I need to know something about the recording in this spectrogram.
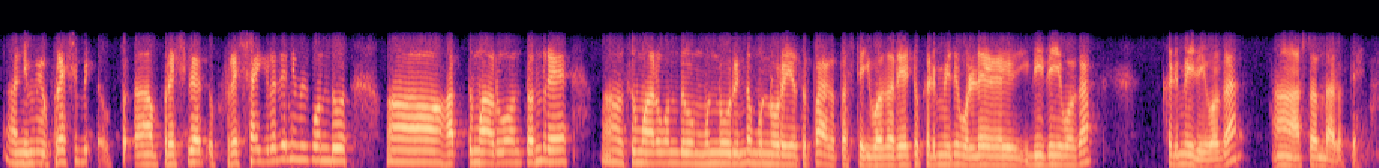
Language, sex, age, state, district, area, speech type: Kannada, male, 45-60, Karnataka, Davanagere, rural, conversation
